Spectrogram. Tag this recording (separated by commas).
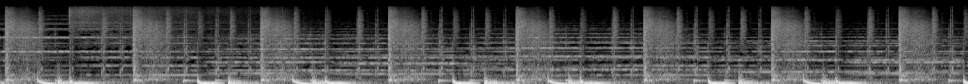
Music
